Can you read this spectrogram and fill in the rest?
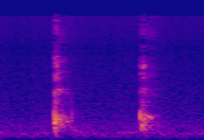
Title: Fake coughing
